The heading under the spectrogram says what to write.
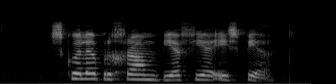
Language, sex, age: Afrikaans, female, 19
